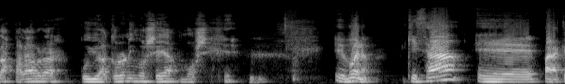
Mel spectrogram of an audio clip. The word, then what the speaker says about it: MOSE: Este nombre bíblico, Moisés, que, como sabes significa salvado de las aguas, en italiano se dice Mose y es el acrónimo de Módulo Experimental Electromecánico.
